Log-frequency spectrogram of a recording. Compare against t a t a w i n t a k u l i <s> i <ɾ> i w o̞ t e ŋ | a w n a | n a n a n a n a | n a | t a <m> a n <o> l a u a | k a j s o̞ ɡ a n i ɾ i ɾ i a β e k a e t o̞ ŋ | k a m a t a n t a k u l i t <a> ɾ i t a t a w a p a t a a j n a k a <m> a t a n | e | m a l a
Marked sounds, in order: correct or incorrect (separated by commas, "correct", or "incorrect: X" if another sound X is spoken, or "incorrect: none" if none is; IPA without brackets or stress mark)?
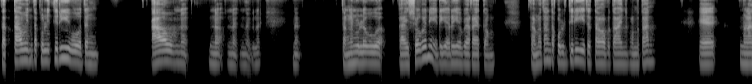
incorrect: t, correct, incorrect: ŋ, incorrect: u, incorrect: i, correct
